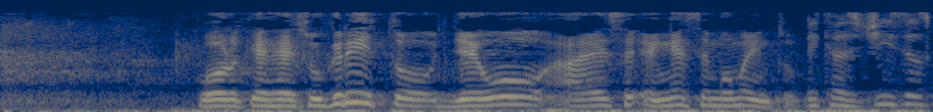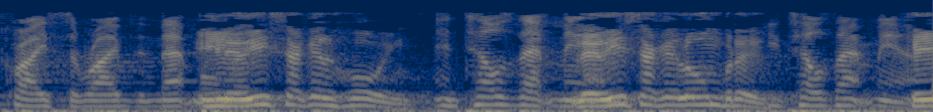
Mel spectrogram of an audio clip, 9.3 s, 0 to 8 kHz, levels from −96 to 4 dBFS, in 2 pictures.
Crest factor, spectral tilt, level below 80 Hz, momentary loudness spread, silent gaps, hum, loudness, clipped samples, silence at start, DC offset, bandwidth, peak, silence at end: 18 dB; -4 dB/octave; -54 dBFS; 12 LU; none; none; -40 LUFS; under 0.1%; 0 s; under 0.1%; 5.8 kHz; -22 dBFS; 0 s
